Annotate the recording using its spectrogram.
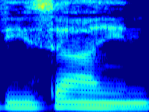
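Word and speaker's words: resign: আই এ জি এন রিজাইন ঠিক আছে এখানে এস এর জন্য জ এসছে ঠিক আছে রিজাইন সাইন এস আই জি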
